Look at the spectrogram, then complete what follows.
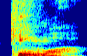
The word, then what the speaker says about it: quinoa: Looks like it's spelled quinoa, but quinoa is pronounced quinoa, which is a safe grain.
